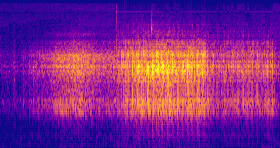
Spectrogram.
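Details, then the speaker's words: Sportmate portable radio previously dead: broken negative battery lead bypassed, hooked up directly; loud steady hiss and crackle swelling and fading, plenty of sound but no station tuned; audio stage works. "And you can hear there's plenty of sound. I still haven't been able to pick up a station, but"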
